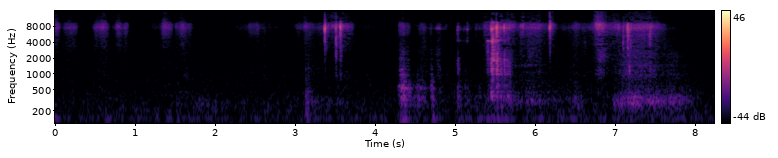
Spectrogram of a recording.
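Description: Very faint scratching and rubbing from a gel brush and long artificial nails being handled at close range, with a few slightly louder brief scrapes in the second half.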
